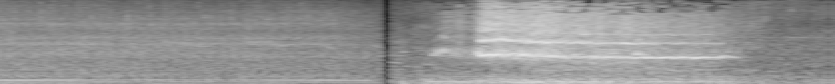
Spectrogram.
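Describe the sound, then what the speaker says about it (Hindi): A car's tires skid and squeal loudly as it swings around off a footpath, a sharp screech rising after a low engine rumble and a brief pause. "मैं जरा फुटपाथ से गाड़ी घुमा लेता हूँ"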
